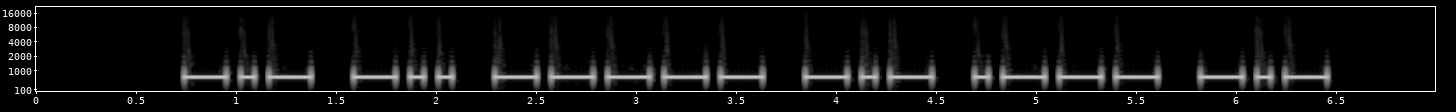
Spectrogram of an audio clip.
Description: Morse code, heard as a keyed tone, about 17 wpm, 700 Hz. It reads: KD0KJK
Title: USA Call Signs - 6 Characters - Repeated 3x - 17wpm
